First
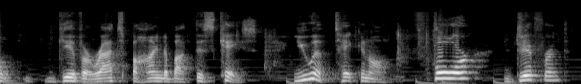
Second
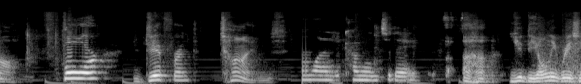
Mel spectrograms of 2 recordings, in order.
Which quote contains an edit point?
second; 1 cut; at 3.0 s

